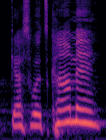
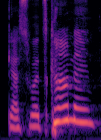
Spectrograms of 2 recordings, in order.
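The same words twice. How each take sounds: The two takes are said the same way.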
